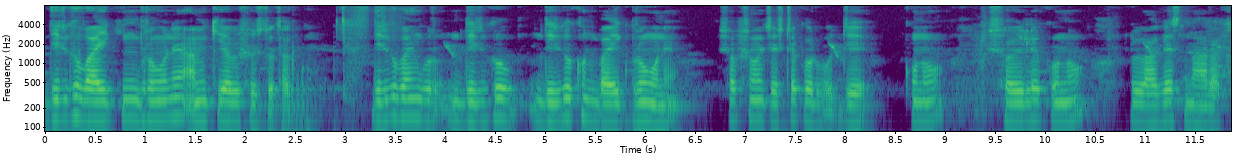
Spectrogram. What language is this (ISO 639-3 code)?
ben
